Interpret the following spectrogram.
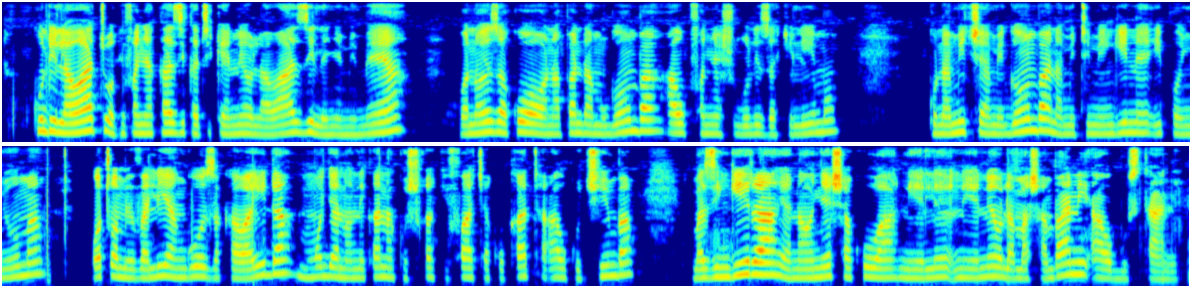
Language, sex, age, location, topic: Swahili, female, 25-35, Kisumu, agriculture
